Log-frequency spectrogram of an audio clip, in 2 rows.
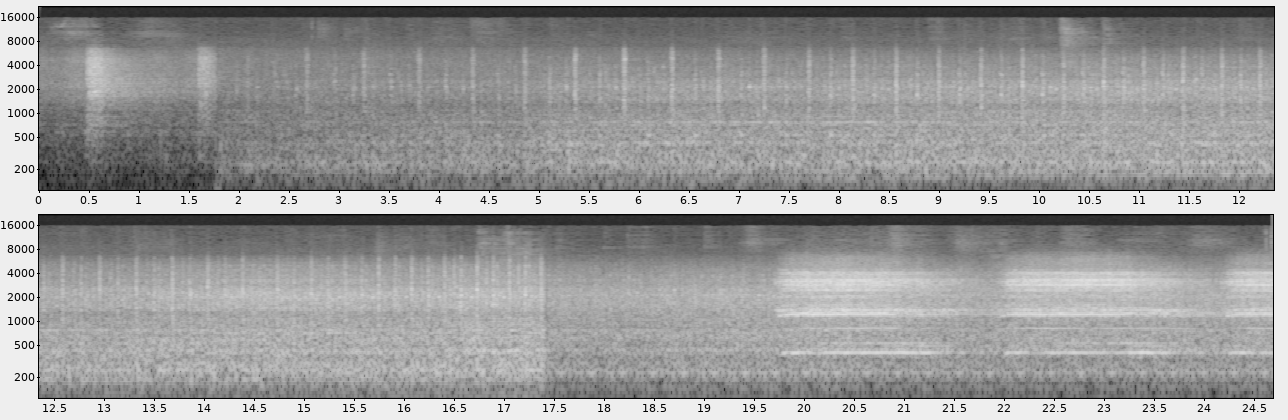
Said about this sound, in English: These engines used to take about 20 minutes to get started.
